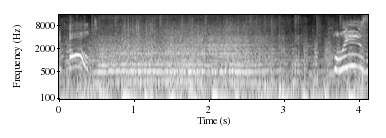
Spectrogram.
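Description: Cartoon bee buzzing sound effect: a steady, even-pitched buzz that swells in and fades out over a few seconds, under background music with a low beat.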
